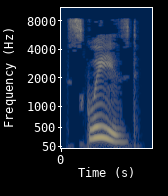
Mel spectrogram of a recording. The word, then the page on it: squeezed: British English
